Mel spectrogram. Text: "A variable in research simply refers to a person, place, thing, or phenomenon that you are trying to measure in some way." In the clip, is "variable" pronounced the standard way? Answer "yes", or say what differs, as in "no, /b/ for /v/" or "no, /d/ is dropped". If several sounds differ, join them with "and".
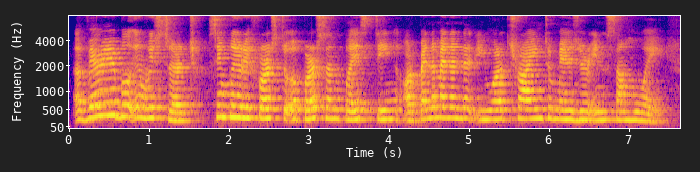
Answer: yes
